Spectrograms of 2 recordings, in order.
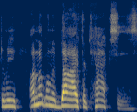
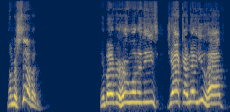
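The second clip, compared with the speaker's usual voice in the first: loud, high-pitched yelling; 7 semitones higher, 6 dB louder than usual. Speaker, boxed in for three days, presenting item number seven to the group, yelling. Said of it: "Sorry, I'm yelling".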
